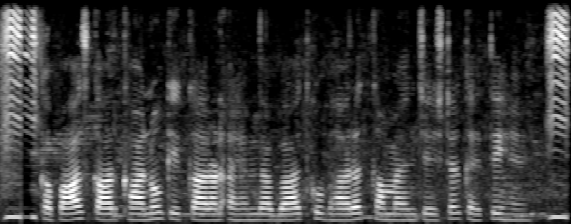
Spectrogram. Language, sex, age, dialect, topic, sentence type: Hindi, female, 18-24, Kanauji Braj Bhasha, agriculture, statement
